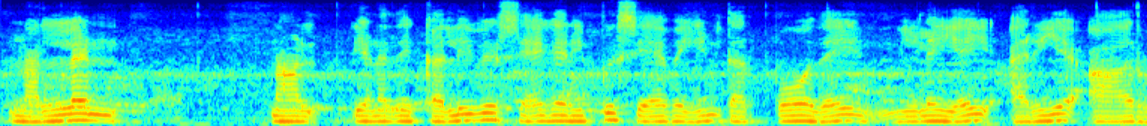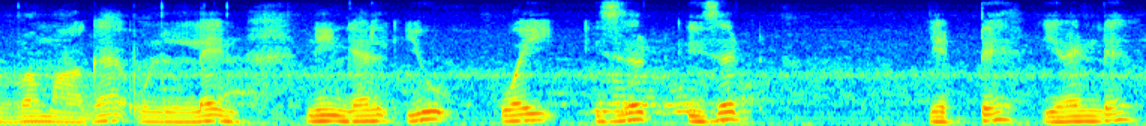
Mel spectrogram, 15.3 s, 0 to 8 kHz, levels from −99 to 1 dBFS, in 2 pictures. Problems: background sounds at intervals, background conversations at intervals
